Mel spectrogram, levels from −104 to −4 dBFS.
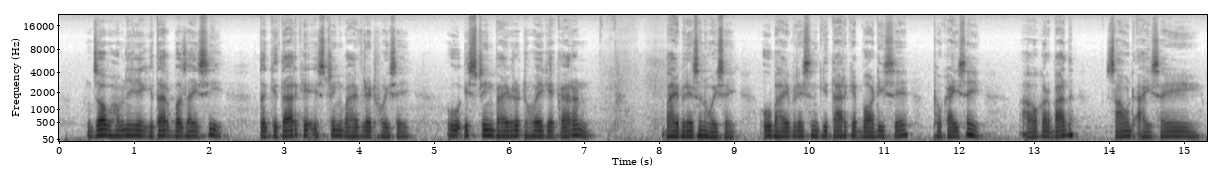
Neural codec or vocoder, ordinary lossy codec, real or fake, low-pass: vocoder, 48 kHz, 128 mel bands, Vocos; none; fake; none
